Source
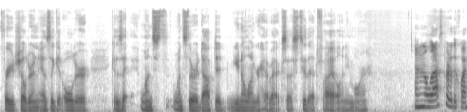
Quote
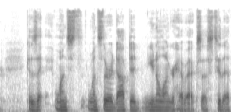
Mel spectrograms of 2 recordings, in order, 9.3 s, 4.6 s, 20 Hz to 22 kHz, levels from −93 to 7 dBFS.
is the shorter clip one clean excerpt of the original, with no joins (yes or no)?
yes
